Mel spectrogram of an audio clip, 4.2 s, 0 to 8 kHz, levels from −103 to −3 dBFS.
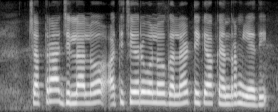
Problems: none marked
